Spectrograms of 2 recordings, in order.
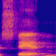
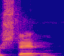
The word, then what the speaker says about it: Staunton: influence and they're they're stanton this pronoun you know it's it's spelled staunton but it's pronounced here stanton and there's little nuances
